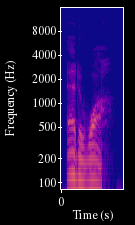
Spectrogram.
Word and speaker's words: Atiwa: So some people will say Etowa. In the book, it says Etowa is the way that you say it. – How do you spell it, just so people know? – A-T-I-W-A. – There you go. – The reason I'm saying that is, like, I don't want you to hear that and then, like, go look up E-D something.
